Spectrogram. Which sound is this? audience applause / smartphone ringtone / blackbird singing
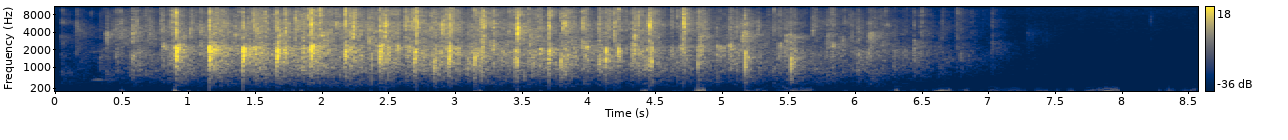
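audience applause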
